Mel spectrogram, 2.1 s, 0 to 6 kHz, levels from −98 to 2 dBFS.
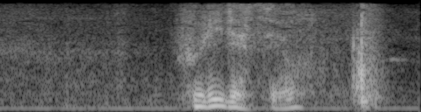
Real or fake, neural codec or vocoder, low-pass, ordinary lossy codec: real; none; 5.4 kHz; MP3, 32 kbps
